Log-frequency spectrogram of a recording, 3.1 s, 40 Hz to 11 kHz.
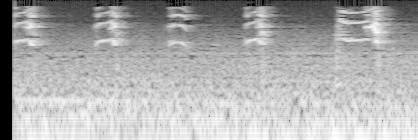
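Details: Resident female peregrine falcon on a nest-ledge camera atop the Rachel Carson building, Harrisburg, Pennsylvania, January 19, 2013, possibly calling to an unseen male: harsh, ringing notes repeated about every half second over low rumbling background noise.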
